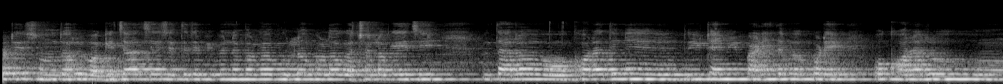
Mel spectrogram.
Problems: echo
